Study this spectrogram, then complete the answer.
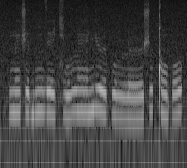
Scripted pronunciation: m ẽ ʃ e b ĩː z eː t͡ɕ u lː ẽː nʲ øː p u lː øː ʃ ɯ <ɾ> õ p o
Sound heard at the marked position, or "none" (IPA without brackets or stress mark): ǃ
